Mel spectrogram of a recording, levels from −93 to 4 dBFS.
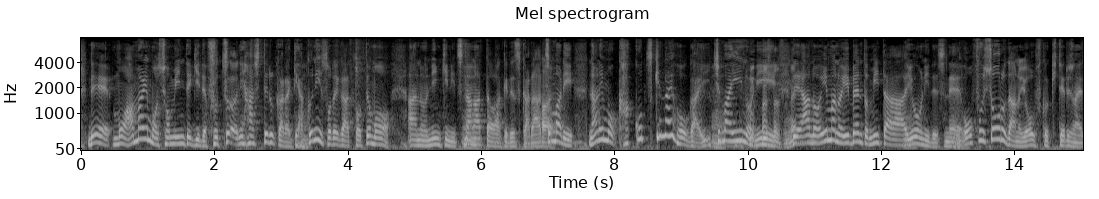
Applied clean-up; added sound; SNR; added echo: none; none; none; none.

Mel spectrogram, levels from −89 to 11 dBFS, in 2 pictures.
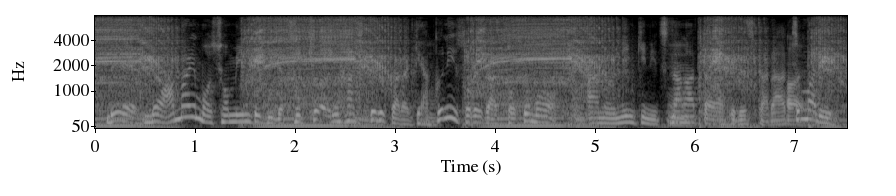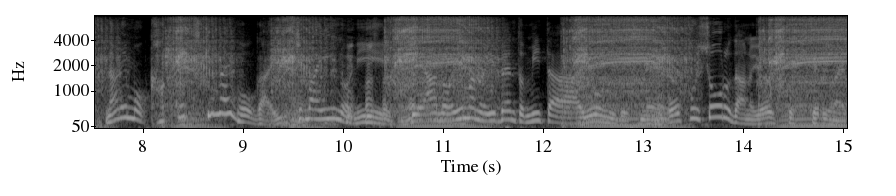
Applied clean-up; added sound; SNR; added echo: none; Domestic sounds, home sounds; 1 dB; none.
